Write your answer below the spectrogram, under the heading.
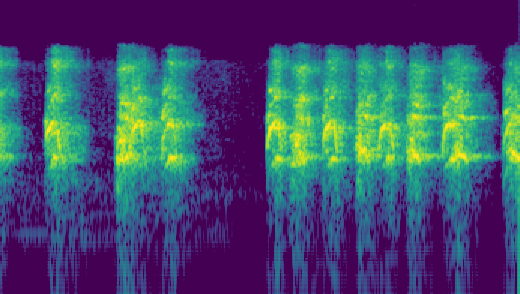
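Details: Dog barking in short volleys of rough, rising barks: two or three barks, a pause, then a fast run of five or six.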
